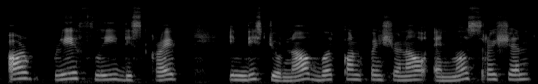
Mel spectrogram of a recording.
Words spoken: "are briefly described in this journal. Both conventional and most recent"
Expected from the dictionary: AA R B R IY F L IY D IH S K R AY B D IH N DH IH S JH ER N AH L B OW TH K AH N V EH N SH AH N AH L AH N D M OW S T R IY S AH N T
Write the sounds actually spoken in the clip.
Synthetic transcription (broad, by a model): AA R B R IY F L IY D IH S K R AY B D IH N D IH S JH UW N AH L B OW T K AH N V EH N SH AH N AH L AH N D M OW S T R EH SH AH N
